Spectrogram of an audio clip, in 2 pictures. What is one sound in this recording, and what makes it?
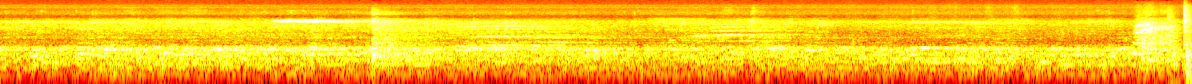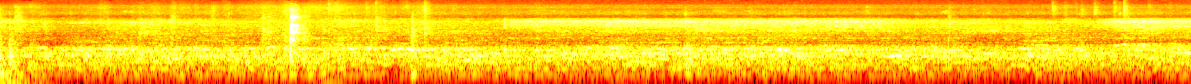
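A crowd of people chatters in a large echoing gym.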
